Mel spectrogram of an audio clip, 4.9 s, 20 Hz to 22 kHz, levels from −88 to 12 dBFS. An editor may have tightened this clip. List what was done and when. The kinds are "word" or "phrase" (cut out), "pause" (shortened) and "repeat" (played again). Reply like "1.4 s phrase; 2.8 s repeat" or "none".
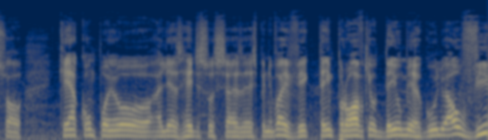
2.7 s word; 3.1 s word; 3.6 s word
